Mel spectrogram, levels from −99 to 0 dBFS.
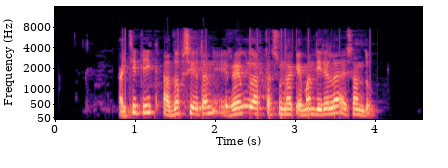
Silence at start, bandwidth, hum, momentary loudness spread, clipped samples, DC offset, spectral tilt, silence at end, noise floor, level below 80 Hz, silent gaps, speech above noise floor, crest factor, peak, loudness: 0.8 s; 7.8 kHz; none; 5 LU; under 0.1%; under 0.1%; -6.5 dB/octave; 0.6 s; -58 dBFS; -48 dBFS; none; 46 dB; 14 dB; 0 dBFS; -13 LUFS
